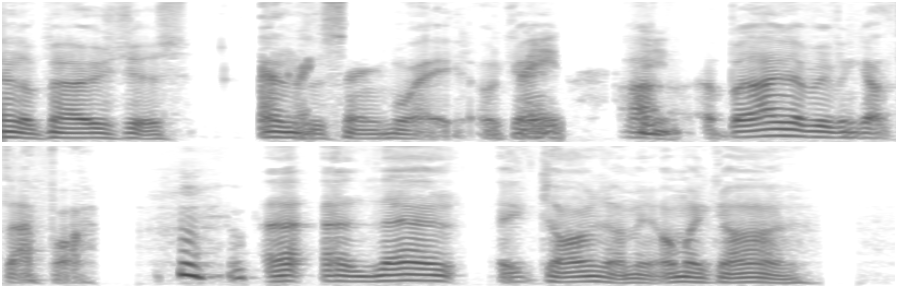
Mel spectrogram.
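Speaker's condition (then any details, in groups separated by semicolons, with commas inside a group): Tongue cancer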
